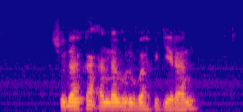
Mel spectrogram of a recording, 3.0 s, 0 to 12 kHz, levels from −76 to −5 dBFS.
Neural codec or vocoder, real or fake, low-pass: none; real; 7.2 kHz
